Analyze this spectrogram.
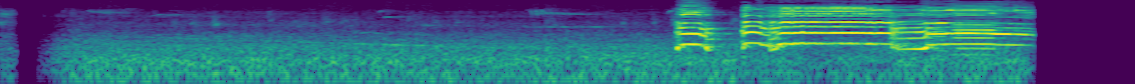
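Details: A single rooster crow comes late after several seconds of steady rushing background noise: a brief opening note, then a loud, drawn-out harmonic call that cuts off abruptly.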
